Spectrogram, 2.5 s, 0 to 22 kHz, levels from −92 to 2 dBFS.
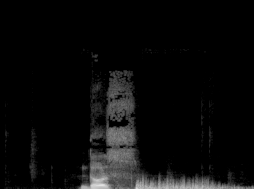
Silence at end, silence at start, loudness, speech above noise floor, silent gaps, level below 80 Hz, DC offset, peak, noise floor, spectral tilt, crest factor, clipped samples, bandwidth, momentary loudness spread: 0.15 s; 0.8 s; -23 LUFS; 54 dB; none; -46 dBFS; under 0.1%; -4 dBFS; -76 dBFS; -7.5 dB/octave; 20 dB; under 0.1%; 12.5 kHz; 18 LU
